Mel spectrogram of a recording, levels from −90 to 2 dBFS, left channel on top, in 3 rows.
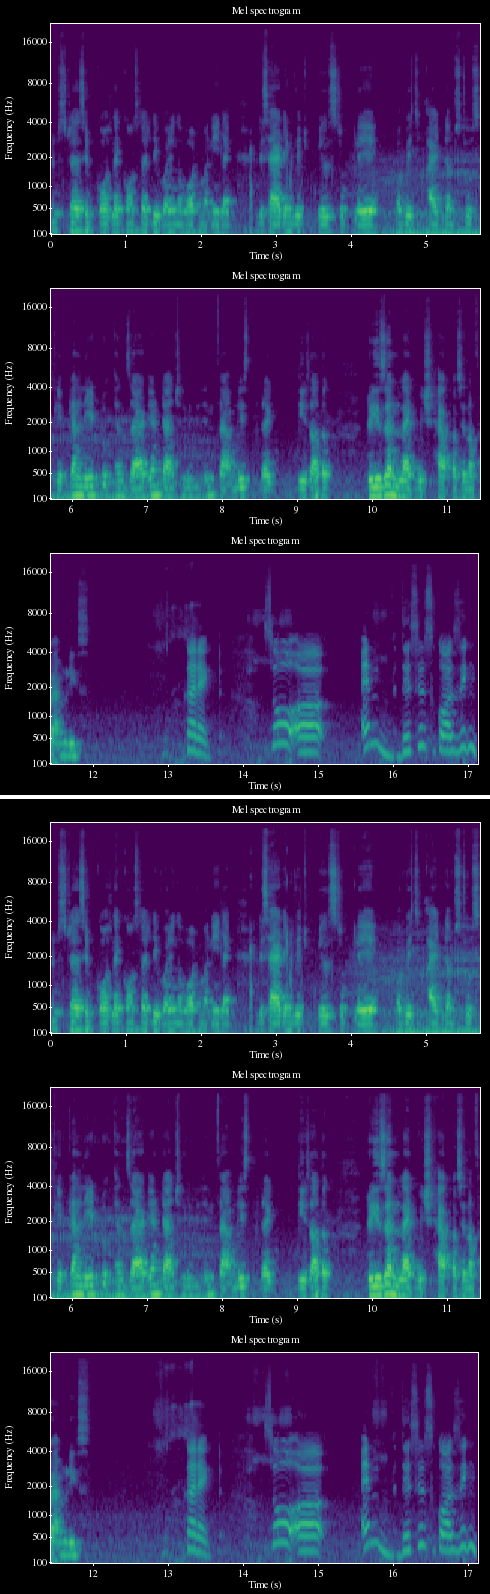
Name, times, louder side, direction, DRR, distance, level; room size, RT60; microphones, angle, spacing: voice 1, 0.0-2.4 2.8-8.7 9.0-9.5 9.9-11.9, right 1 dB, 25° right, 1.0 m, -31 dB
sound 1, 2.6-2.7 3.1-3.7 4.0-7.9, right 2 dB, 65° right, 1.0 m, -38 dB
voice 2, 13.2-13.6 14.3-15.1 15.6-17.1, equal, ahead, 3.5 m, -36 dB
head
